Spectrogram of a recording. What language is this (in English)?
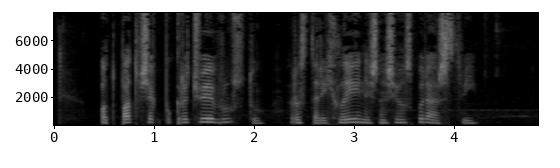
Czech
